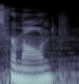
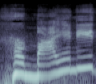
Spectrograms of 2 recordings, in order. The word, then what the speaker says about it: Hermione: Can I tell you, when I read the Harry Potter books, I always thought it was Hermione, because of how it's spelled. And then the movies came out, and I was like, Hermione, this many years, I read all these books.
